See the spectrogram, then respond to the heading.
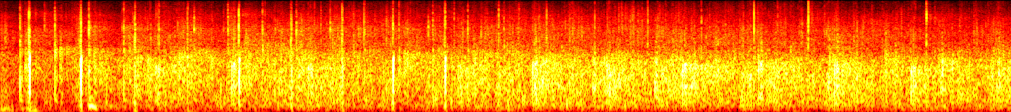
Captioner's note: audience applauding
